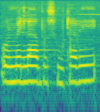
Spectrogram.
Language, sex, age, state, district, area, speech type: Bodo, female, 30-45, Assam, Kokrajhar, rural, spontaneous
